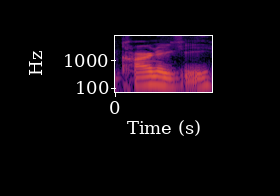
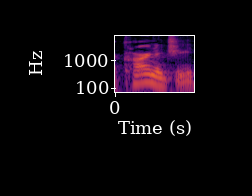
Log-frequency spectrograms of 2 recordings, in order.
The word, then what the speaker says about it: Carnegie: A man named Andrew Carnegie, or Carnegie, depending on how you want to pronounce it, was the richest man in America to ever live.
